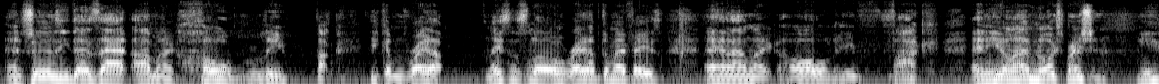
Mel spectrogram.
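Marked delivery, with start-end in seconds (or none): 1.8-3.4 very drawn-out, stunned exclamation; slow-motion mock astonishment; retold awe. Stunned reaction acted in retelling. 7.8-9.2 long, stretched-out stunned exclamation; slowly savored shock; retold awe. Stunned reaction acted, repeated.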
